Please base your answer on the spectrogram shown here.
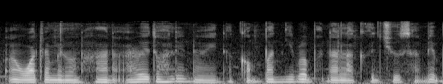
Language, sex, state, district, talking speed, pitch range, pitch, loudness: Nagamese, male, Nagaland, Kohima, 200 wpm, 100-115 Hz, 110 Hz, -17 LUFS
